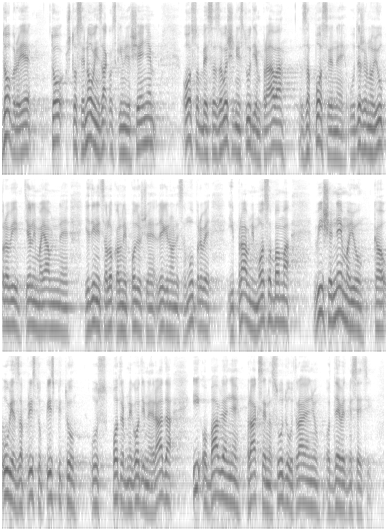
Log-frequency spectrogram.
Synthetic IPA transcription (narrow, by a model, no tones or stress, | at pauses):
d̪o̞bɾo̞je̞ | t̪o̞ːʃt̪o̞se̞no̞ʋimzaːkonskimɾje̞ʃe̞ːɲe̞m | o̞so̞be̞sazaʋr̩ʃe̞nimst̪uːd̪ije̞mpɾaːʋa | zapo̞slene̞ud̪r̩ʒaʋno̞jupɾaʋit̪je̞ːlimajaːʋne | je̞d̪init̪salˠo̞kalnepo̞d̪ɾut͡ʃjeɾe̞ɡio̞nalˠne̞samupɾaʋe̞ | ipɾaːʋnimo̞so̞bama | ʋiʃe̞ne̞ːmajukao̞ʔuːʋje̞t̪zapɾiːst̪upispit̪uː | z̥po̞t̪ɾe̞bne̞ɡo̞d̪ine̞ɾaːd̪aiʔo̞baʋʎaɲe̞pɾakse̞nasuːd̪uːt̪ɾajaɲuo̞̰d̪̚ːe̞ʋe̞t̪mje̞se̞ːt̪sḭ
